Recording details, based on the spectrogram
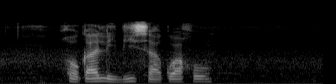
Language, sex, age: Tswana, male, 25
